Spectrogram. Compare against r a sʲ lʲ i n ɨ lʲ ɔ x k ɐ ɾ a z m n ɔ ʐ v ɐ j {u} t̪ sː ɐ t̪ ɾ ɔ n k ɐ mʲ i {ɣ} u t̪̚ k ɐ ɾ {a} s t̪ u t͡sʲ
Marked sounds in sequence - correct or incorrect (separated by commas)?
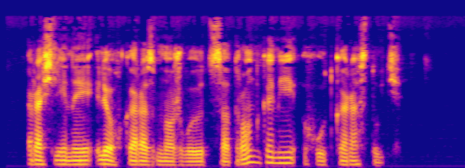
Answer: correct, incorrect, correct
